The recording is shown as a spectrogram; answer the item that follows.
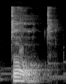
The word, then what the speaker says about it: taught: Taught. Thought. Notice there is no th here. Just a clear t sound.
